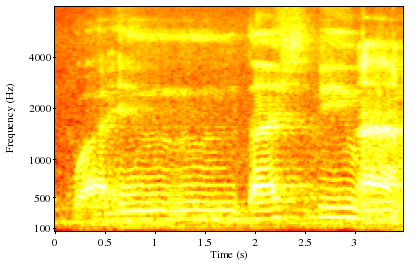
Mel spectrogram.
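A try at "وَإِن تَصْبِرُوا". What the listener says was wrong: Bukan tash. So, bukan tash. Seperti sin biasa, cuma lidah naik ke atas atau yang disebut dengan isti'ala. Wa in tasbiru. Oke, buka makhraj dulu nih. Di mana shad? Ujung lidah bertemu dengan gigi seri bawah.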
